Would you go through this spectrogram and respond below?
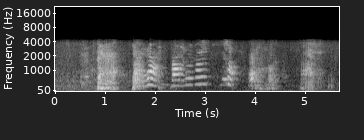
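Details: Two female Weimaraners, Ayva and Fleur, playing together in their own special way; harmonic whining yowls and growly grumbles come in bursts about every second, with a person's voice mixed in.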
